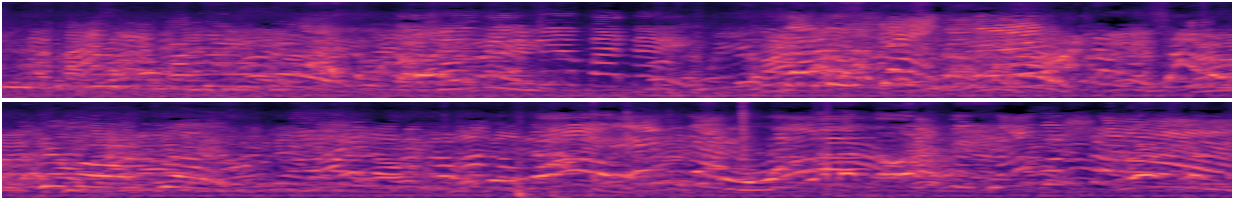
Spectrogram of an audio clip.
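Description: Crowd chatter: many people talking loudly over one another at once, with no single voice standing out.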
